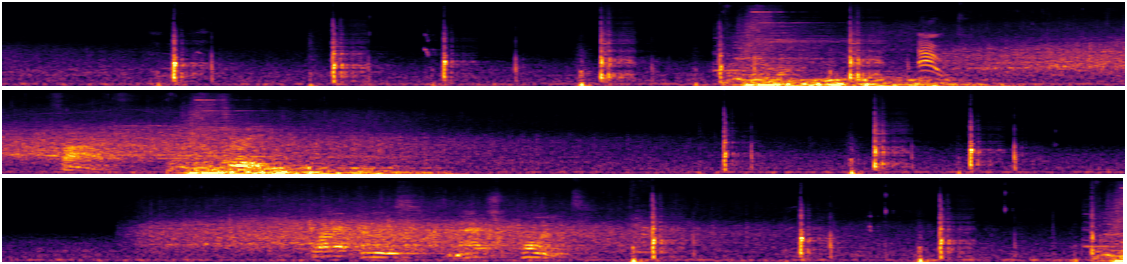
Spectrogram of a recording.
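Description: Tennis rackets strike a ball with sharp pops.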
